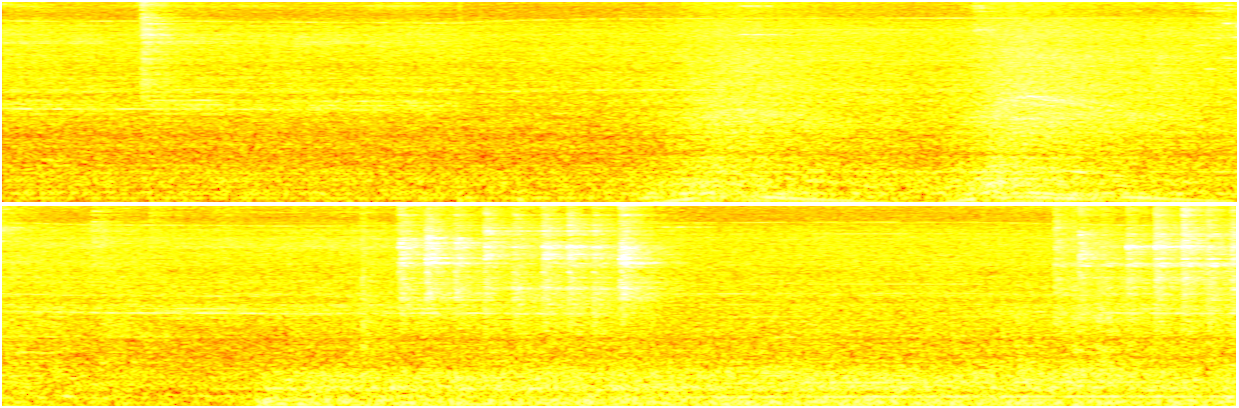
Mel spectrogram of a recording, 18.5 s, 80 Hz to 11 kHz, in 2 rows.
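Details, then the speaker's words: 2007 Lincoln Town Car V8 petrol engine after replacing faulty number 7 ignition coil and clearing codes: idles and revs evenly with no stumble, misfire gone; other coil codes came from unplugged coil connectors. "तो अभी miss fire नहीं है गाड़ी में ठीक है सात number coil का इशू था वो क्लियर हो गया"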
